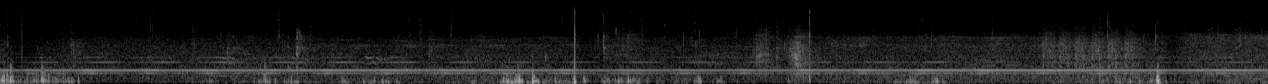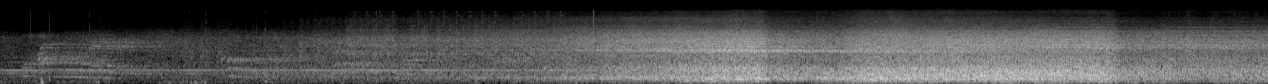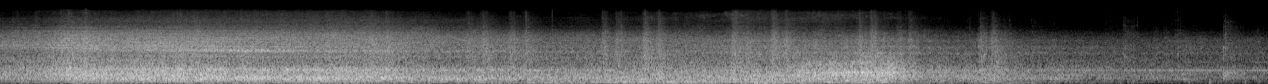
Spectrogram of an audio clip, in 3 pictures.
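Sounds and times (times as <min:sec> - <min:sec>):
train wheels rumbling and clattering: 0:10.3 - 0:12.0, 0:14.2 - 0:38.0.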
